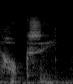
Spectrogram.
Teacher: the Brazilians say hoxsey because they don't pronounce the R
